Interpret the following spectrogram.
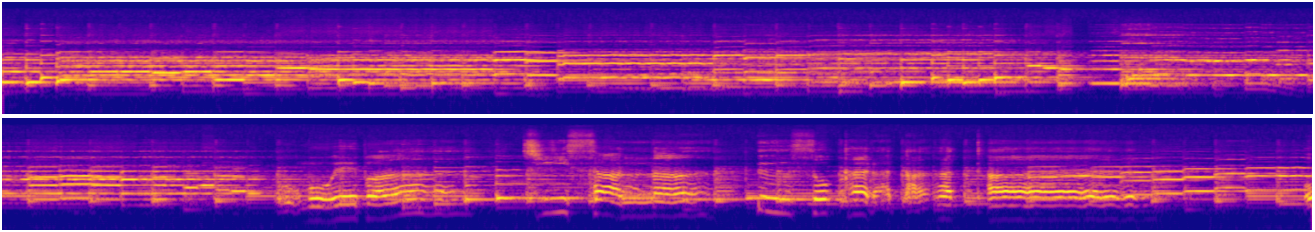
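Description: Karaoke backing track playing the instrumental intro of a kayōkyoku (Japanese pop ballad) song, with sustained chords. From a little past halfway, a lead melody line wavers with vibrato.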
